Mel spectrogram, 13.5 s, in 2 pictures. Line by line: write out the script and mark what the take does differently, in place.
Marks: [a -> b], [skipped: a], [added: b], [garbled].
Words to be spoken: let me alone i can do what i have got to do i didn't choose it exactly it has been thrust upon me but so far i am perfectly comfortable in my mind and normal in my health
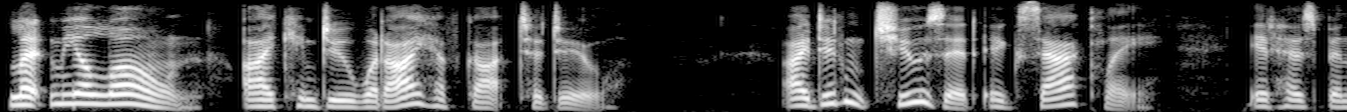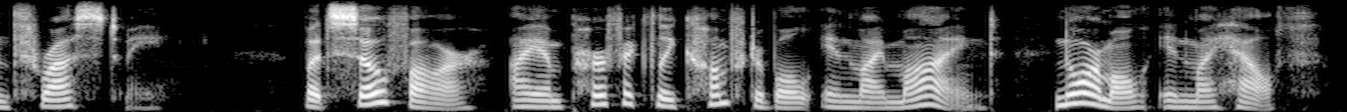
let me alone i can do what i have got to do i didn't choose it exactly it has been thrust [skipped: upon] me but so far i am perfectly comfortable in my mind [skipped: and] normal in my health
